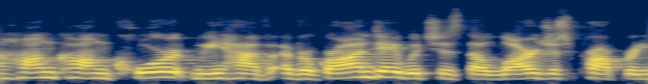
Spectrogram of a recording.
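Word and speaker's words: Evergrande: first time time that ever Grande was going to or ever Grand depending on how you say it the Chinese say ever grand um that that ever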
